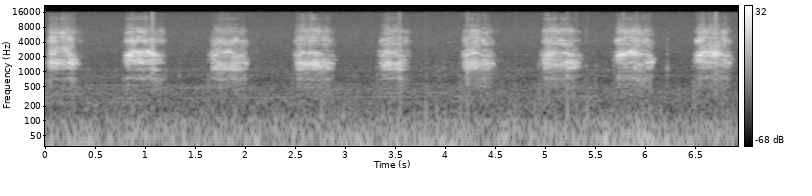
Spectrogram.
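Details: Vulture nestling at the nest, fed by its mother, repeats nine short, gravelly, nasal squawks at a regular pace of just over one a second, with quiet low background noise.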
